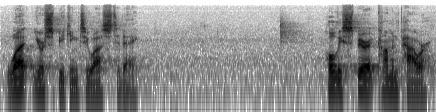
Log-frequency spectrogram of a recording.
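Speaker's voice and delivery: soft, reverent prayer voice. Acted. Pastor prays for the congregation before the sermon, soft and reverent. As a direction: pray quietly, asking humbly.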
